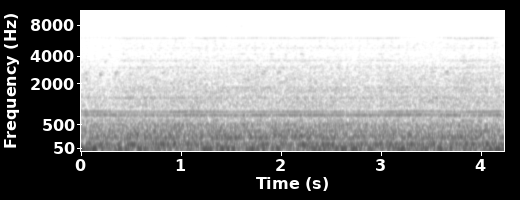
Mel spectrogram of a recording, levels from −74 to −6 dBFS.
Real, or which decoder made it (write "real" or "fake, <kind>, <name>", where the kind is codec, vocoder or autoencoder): real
